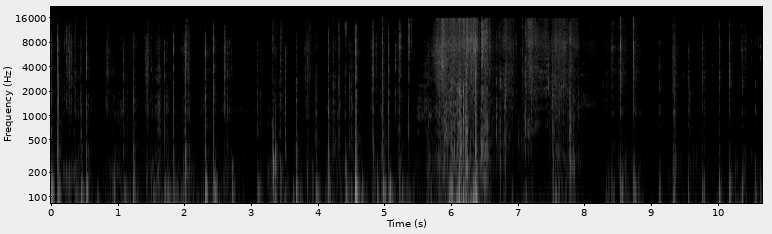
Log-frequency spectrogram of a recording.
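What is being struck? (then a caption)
Cardboard shoebox. Fingernails tap rapidly in a typing-like rhythm on a closed, hollow black Air Jordan cardboard shoebox with a grey speckled lid, held in the hands. Dense, short, dull clicks with a low hollow thump are heard throughout, and a brief scraping, crinkling rush occurs near the middle.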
